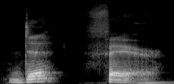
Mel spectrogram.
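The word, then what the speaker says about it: defer: Now the pronunciation here is defair. Defair.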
